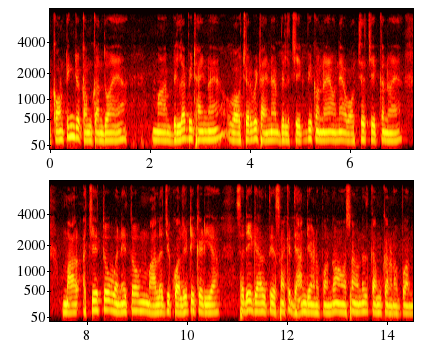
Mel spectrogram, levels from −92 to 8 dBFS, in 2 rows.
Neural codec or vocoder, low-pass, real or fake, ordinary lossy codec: none; 7.2 kHz; real; none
